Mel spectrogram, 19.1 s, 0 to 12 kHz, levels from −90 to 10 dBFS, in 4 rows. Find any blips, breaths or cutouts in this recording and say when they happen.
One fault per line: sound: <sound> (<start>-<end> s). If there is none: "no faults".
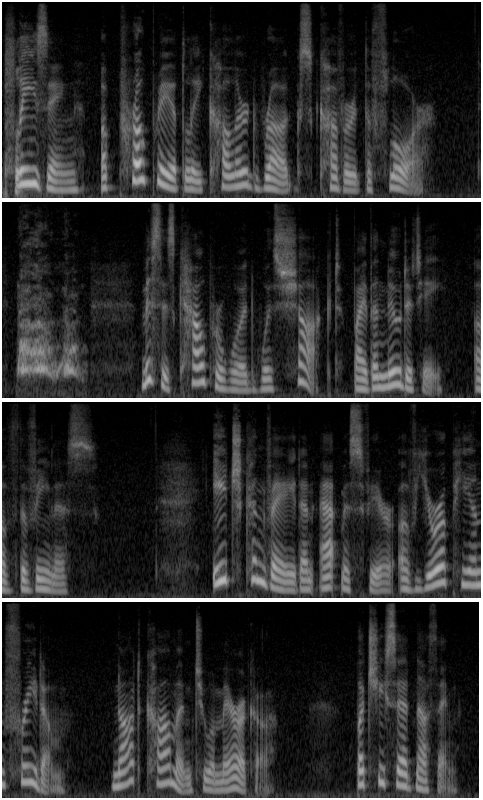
sound: bark (4.9-5.7 s)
